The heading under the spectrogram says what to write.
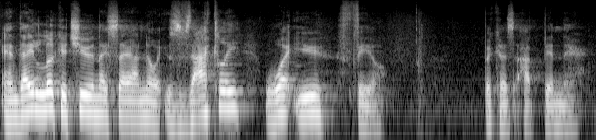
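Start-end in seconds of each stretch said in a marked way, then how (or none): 1.6-7.3 low, much softer, tender and knowing; quiet understanding. Retold or imitated. Friend consoling a hurting person, softly and with understanding. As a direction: hush it like a friend who has been there. Friend who shares your pain.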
